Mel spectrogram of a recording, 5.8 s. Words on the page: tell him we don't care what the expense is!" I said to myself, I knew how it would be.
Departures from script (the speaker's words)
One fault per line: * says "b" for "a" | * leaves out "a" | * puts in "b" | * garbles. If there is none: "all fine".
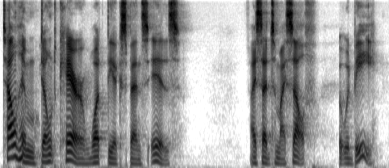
* leaves out "we"
* leaves out "I knew how"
